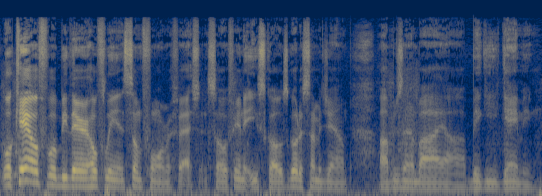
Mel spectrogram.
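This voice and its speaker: A man hosting a podcast casually, reading out announcements and often pausing mid-sentence. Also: fairly low pitch, pushed and bright. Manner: halting, frequent pauses mid-sentence. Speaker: podcast host.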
